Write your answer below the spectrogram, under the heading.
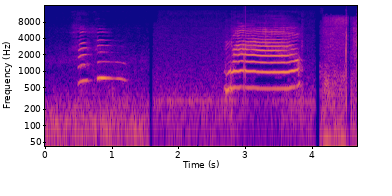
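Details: Cat giving two meows indoors: first a short, wavering, rising-then-falling mew, then after a pause a loud, drawn-out, strained meow of about a second, rich in harmonics, ending in a burst of noise.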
